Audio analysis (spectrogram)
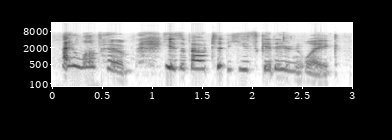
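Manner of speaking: high, delighted gushing. Real, not acted. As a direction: rave about him fondly. Reader gushing over the character.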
